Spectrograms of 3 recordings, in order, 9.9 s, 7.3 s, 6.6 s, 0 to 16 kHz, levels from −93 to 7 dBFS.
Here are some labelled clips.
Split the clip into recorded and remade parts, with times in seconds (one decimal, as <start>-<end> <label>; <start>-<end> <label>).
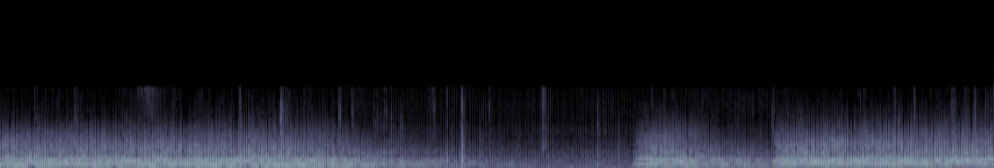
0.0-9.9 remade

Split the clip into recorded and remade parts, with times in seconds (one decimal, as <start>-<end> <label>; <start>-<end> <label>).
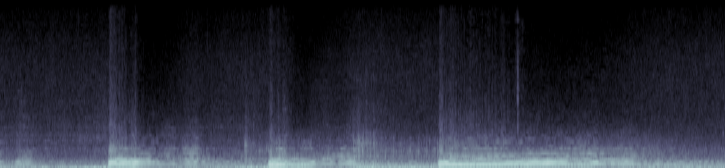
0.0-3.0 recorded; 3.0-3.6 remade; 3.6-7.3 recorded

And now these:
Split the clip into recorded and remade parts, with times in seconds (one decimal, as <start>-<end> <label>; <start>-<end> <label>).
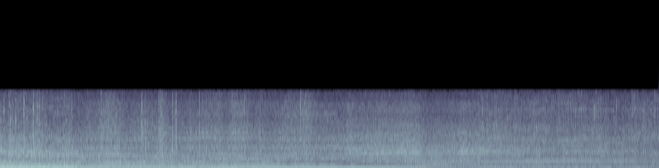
0.0-0.8 recorded; 0.8-4.8 remade; 4.8-6.6 recorded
